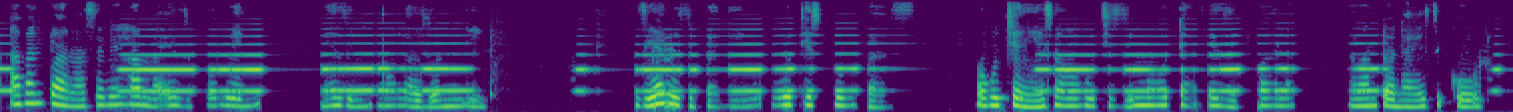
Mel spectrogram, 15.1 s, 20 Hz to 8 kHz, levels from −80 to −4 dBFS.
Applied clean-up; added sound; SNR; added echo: neural mask model RNNoise.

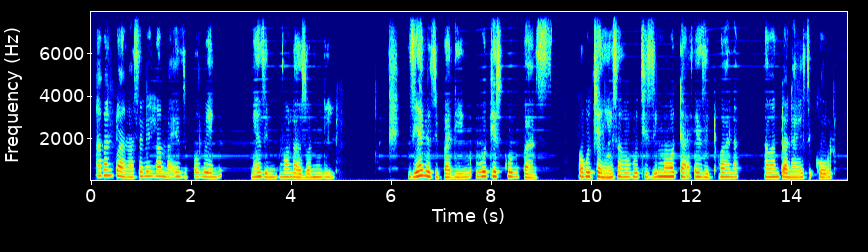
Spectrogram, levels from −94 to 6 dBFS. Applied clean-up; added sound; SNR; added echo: neural mask model DeepFilterNet 3.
